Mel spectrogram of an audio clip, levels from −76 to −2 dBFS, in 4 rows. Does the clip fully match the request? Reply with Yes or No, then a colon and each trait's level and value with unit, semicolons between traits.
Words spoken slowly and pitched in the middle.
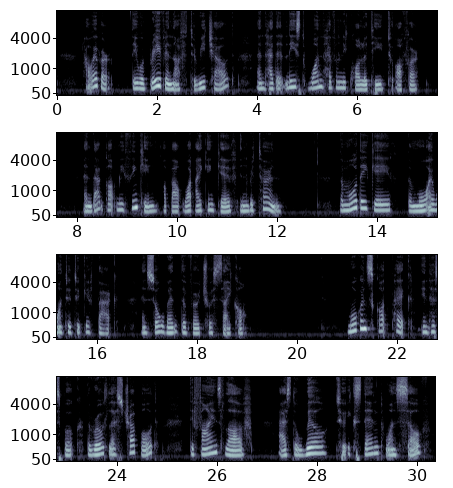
Yes: slow, 125 wpm; medium, 170 Hz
